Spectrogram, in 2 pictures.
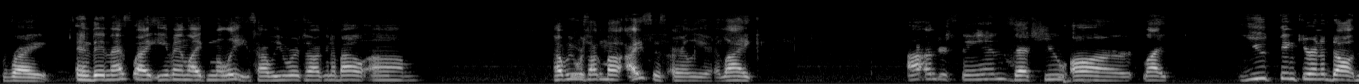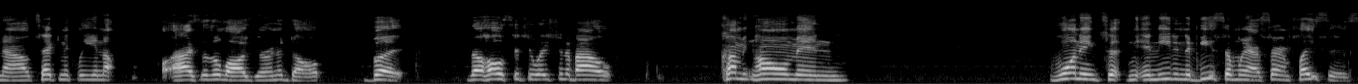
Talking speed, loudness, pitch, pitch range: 135 wpm, -23 LUFS, 215 Hz, 195-235 Hz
